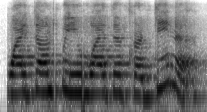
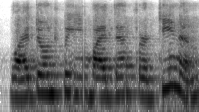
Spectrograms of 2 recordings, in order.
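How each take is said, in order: First: Teacher shows the line, stress on don't; model reading. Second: Teacher repeats the line, stress on dinner; model reading. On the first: Teacher models the line for student, stress on don't. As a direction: stress on don't, falling tune. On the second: Teacher repeats for student, stress on dinner. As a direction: stress on dinner, falling tune. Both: Shown as a demonstration. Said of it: "teacher models the line".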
